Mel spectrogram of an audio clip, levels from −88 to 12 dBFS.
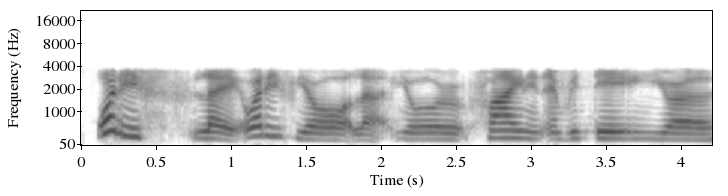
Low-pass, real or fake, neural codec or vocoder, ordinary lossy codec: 3.6 kHz; fake; codec, 16 kHz, 2 kbps, X-Codec, HuBERT features, trained on LibriSpeech; none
